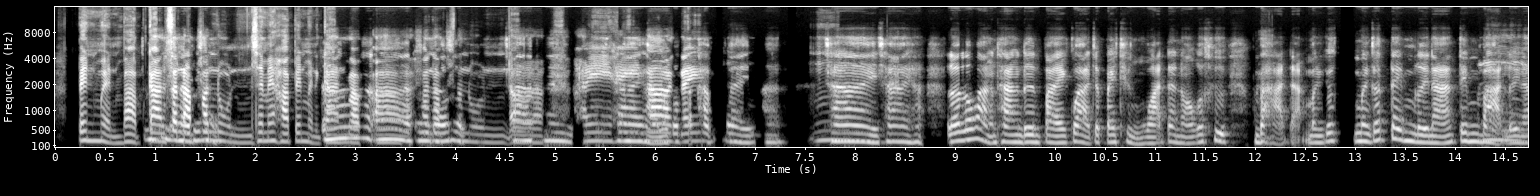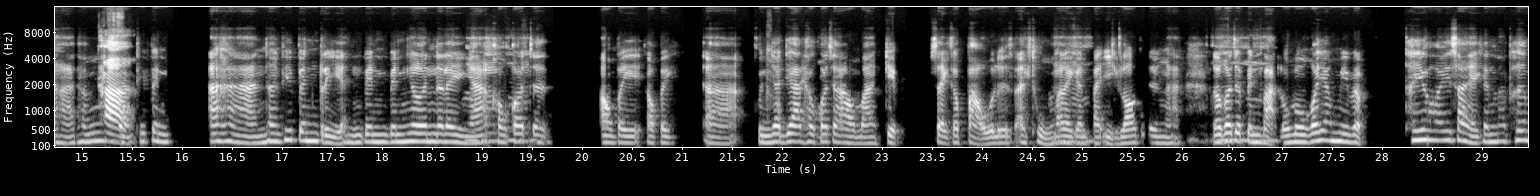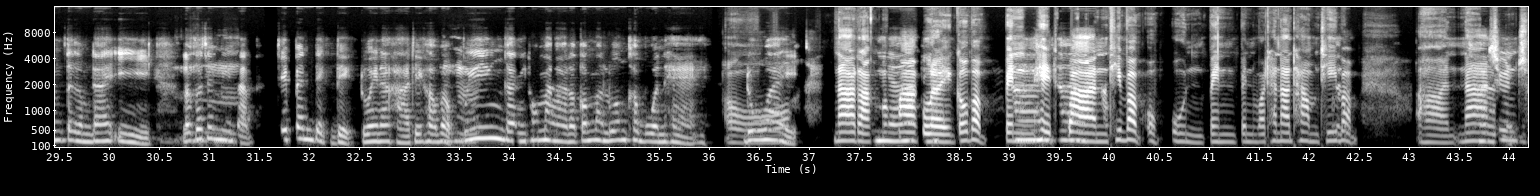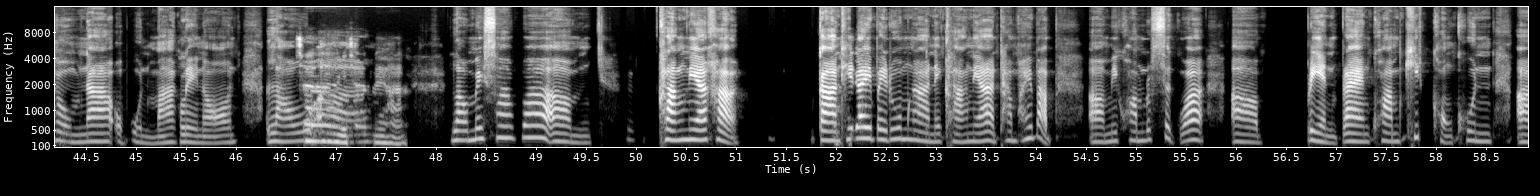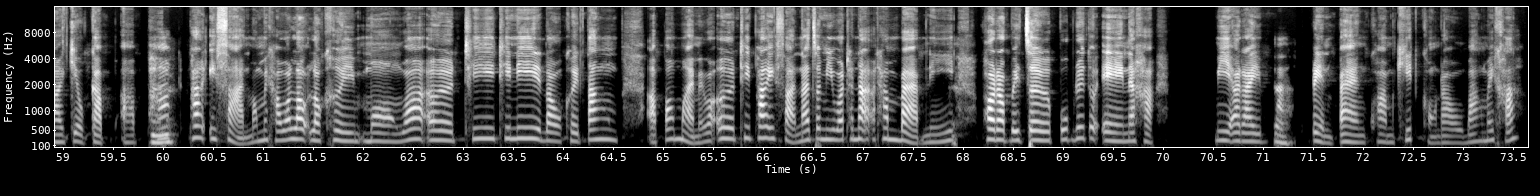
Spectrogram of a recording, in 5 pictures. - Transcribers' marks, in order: none
- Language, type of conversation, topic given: Thai, podcast, คุณช่วยเล่าเรื่องวัฒนธรรมท้องถิ่นที่ทำให้คุณเปลี่ยนมุมมองได้ไหม?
